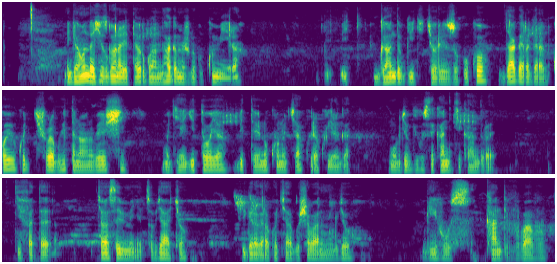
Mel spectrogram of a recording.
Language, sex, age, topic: Kinyarwanda, male, 18-24, health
